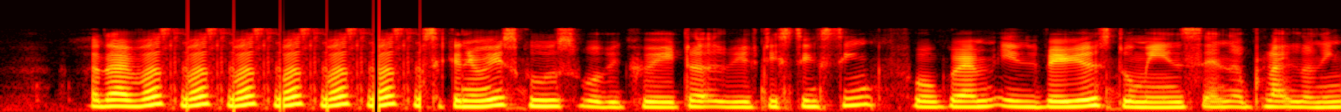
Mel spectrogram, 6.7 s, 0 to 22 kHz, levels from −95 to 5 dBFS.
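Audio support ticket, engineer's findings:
CD stuck on one turn, 0.93 to 2.10 s. Same 0.23 s slice of speech loops five times, tiny mute at each jump, fast even stutter. Probable component: disc/transport. Scratch kicking the laser back a track every revolution. Check the source disc.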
